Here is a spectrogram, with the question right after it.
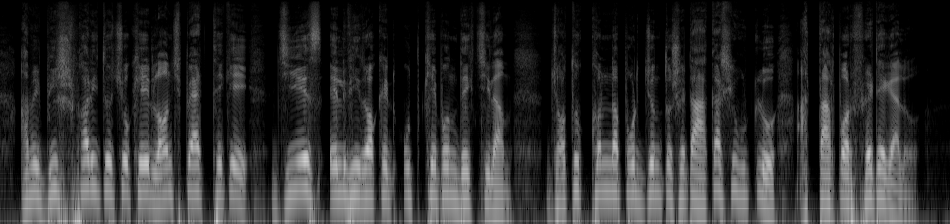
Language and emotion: Bengali, surprised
